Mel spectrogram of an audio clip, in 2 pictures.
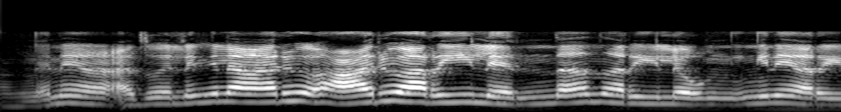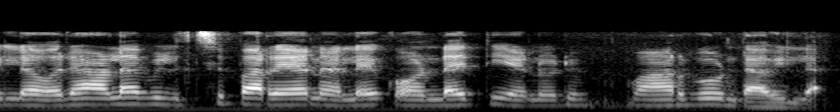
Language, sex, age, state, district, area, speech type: Malayalam, male, 30-45, Kerala, Wayanad, rural, spontaneous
